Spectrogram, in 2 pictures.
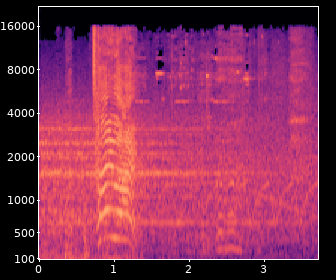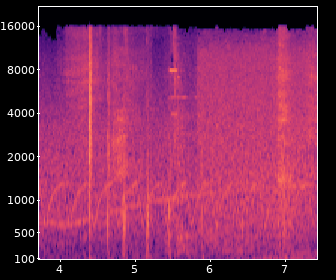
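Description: A wailing ambulance siren in the video game As Dusk Falls rises and falls steadily in the background after a burst of shouting, with a few sharp knocks and clicks.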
